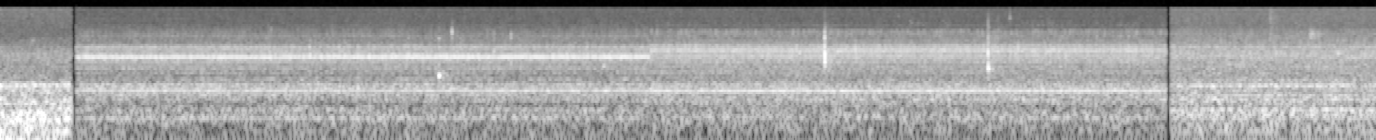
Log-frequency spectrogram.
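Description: A faint, steady hum with a couple of held tones, typical of a reef aquarium's pump and equipment running, with a few faint ticks. A louder, noisier low rumble of room noise sits briefly at the start and again near the end.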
